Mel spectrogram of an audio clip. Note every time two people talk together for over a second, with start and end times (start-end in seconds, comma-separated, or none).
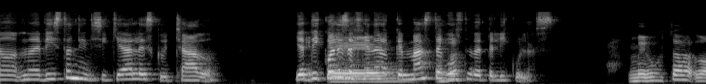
3.0-4.7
